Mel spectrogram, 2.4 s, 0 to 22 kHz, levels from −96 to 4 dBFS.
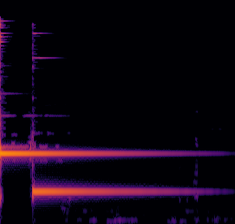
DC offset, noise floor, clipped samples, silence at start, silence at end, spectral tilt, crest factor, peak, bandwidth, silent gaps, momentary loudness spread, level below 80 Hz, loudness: under 0.1%; -67 dBFS; under 0.1%; 0 s; 0.75 s; 0 dB/octave; 20 dB; -14 dBFS; 15 kHz; none; 22 LU; -86 dBFS; -31 LUFS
